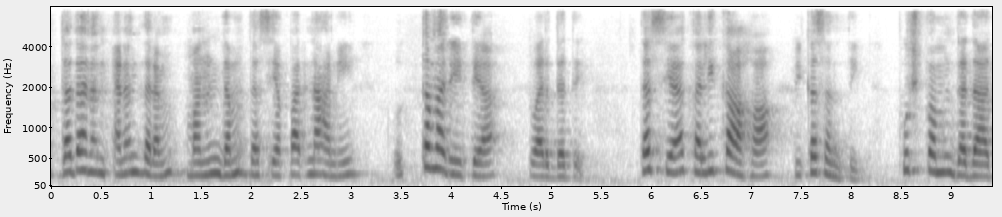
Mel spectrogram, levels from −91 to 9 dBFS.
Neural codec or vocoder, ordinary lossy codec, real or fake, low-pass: codec, 16 kHz, 0.8 kbps, ZipCodec; AAC, 32 kbps; fake; 7.2 kHz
